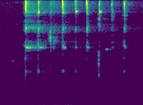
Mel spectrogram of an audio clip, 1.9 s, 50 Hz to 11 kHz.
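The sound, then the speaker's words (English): A small glass bell, used as a timing signal at the end of 60 seconds, tinkles softly, about ten quick, bright, high-pitched strikes in a rapid irregular run lasting under two seconds, with no voices. “here demonstrated with a, a glass bell, if you like.”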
